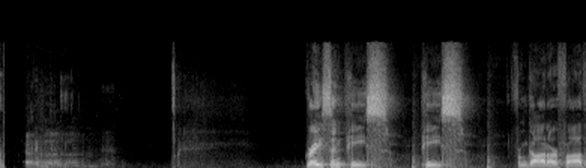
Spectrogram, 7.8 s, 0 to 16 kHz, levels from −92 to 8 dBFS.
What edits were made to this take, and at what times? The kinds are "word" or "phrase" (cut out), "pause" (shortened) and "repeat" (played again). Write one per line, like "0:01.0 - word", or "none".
0:05.6 - repeat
